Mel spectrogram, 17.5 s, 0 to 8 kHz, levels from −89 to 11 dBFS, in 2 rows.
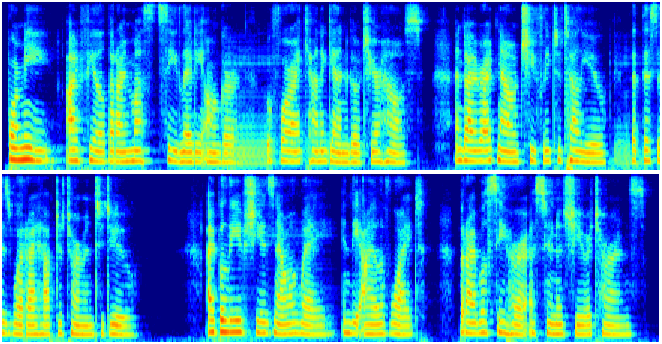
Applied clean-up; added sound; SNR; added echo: neural mask model DeepFilterNet 3.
